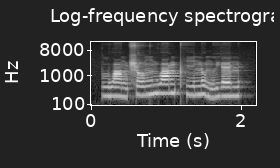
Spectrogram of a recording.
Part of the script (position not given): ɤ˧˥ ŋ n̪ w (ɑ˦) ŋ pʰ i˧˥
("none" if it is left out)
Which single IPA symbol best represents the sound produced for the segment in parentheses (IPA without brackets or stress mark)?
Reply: ɑ˥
